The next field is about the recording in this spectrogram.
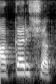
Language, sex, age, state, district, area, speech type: Marathi, female, 30-45, Maharashtra, Mumbai Suburban, urban, read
